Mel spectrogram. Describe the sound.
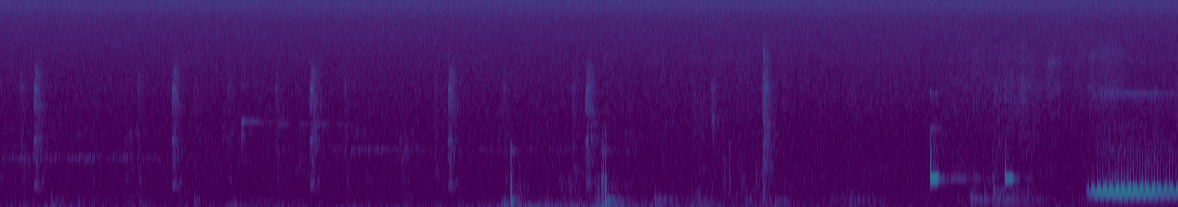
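A telephone call is dialled: quiet clicks and taps, then a brief pair of tones. A low, steady ringing tone starts near the end.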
